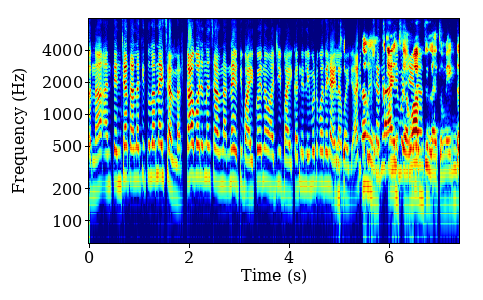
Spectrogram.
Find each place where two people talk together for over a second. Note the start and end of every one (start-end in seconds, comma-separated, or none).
4.9-6.7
